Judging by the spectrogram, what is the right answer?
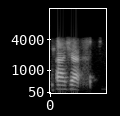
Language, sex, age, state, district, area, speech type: Kashmiri, female, 18-30, Jammu and Kashmir, Baramulla, rural, conversation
